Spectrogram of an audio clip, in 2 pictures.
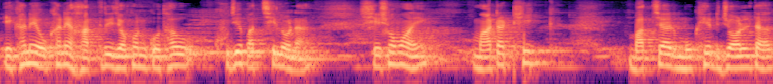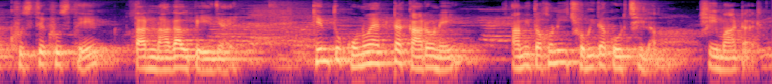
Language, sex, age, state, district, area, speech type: Bengali, male, 30-45, West Bengal, Jalpaiguri, rural, spontaneous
